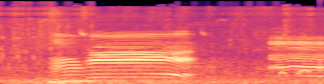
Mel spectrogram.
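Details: Tame cattle, part of a herd of dozens being driven across a river bridge in the morning toward the village, give one long, steady, harmonic-rich moo lasting over a second, then a second, shorter moo begins near the end.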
